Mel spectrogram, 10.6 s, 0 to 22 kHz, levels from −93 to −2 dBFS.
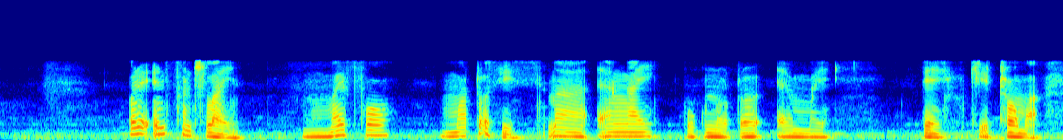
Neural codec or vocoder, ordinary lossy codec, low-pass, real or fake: none; none; 3.6 kHz; real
